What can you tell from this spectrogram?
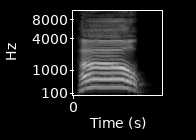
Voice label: Human Male Yell Help

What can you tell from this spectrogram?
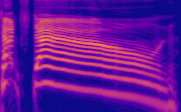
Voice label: Sports Human Voice Male Football Announcer; Touchdown

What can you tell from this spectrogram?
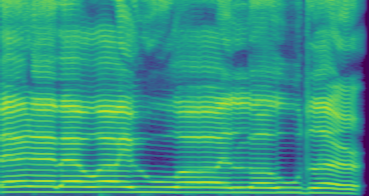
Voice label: Cartoon Human Male Baby Talk; AdobeCC

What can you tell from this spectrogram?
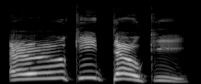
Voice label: Cartoon Voice Nerd; Okey Dokey; AdobeCC

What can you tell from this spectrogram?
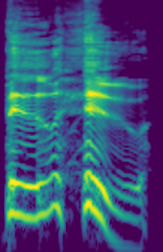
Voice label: Cartoon voice Boo Hoo Bully

